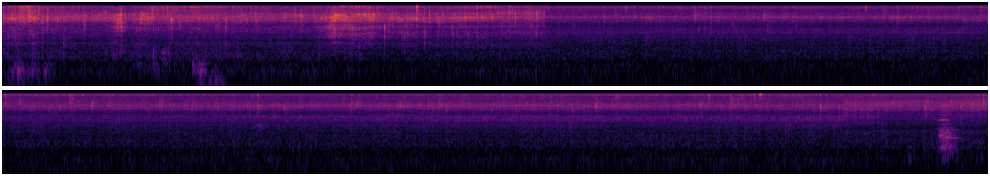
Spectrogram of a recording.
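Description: Garden egg and spinach sauce sizzling in a frying pan, with a few brief louder bursts in the first seconds; about seven seconds in it drops suddenly to a faint steady hiss.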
